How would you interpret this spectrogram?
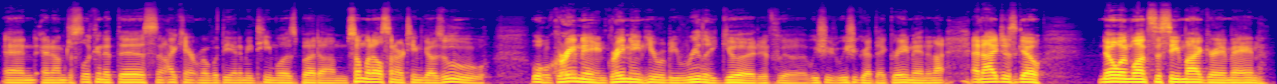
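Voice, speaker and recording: A man's voice: mid-range voice, fairly even intonation, a little fast. A man co-hosting a gaming podcast, telling stories in a chatty way with many restarts. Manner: chatty storyteller, stammers and restarts. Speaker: podcast co-host. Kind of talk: casual gaming podcast talk.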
